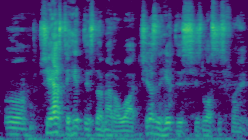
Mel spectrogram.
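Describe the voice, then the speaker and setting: Man, pool co-commentator, jokey and excitable, faint hall ambience. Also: on the low side, fast, a little hiss or hum.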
